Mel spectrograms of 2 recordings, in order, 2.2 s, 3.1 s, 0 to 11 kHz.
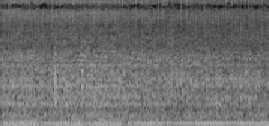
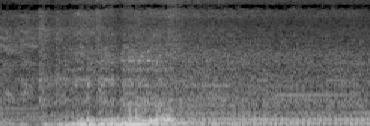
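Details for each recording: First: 2010 Corvette ZR1 supercharged V8 at first startup after damage: idles slightly unevenly with a small stumble. Rough idle is blamed on unmetered air, since the sensor and throttle body are open. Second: 2010 Corvette ZR1 (640 hp) rebuild after installing a new airflow part: revs at startup, then a low, even idle of about 700 rpm without the earlier back-and-forth surging; normal idle.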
